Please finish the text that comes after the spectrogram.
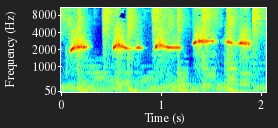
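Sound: person whistling a tune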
